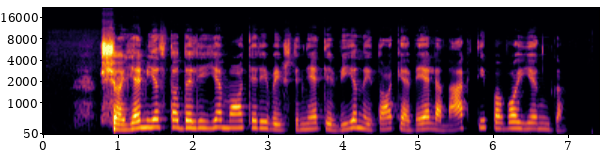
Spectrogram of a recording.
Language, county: Lithuanian, Alytus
